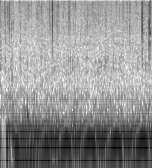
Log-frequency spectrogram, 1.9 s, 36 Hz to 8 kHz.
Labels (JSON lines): {"label": "biophony", "recorder": "SoundTrap 500"}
